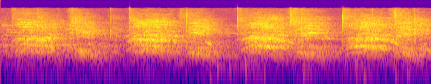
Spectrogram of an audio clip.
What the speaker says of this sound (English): crowd of supporters that have opened up.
